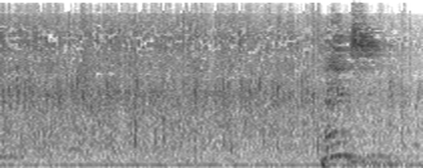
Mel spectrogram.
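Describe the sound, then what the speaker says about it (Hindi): Children at an Independence Day school gathering applaud in a sustained, moderately loud clatter of clapping under and around a voice. "एक बार तालियां चाहूंगा शास्त्री जी के नाम की"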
